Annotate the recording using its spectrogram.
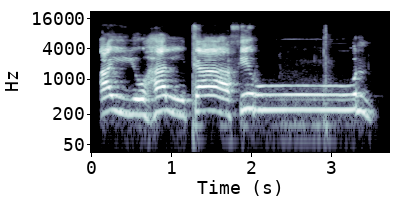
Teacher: तो यहाँ पर जो मद है ये मद मुनफसिल है। 3 अलिफ के बराबर लंबा कीजिए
